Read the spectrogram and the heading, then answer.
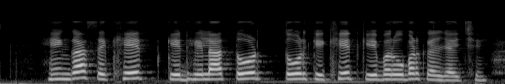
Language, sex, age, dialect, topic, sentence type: Magahi, female, 56-60, Western, agriculture, statement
